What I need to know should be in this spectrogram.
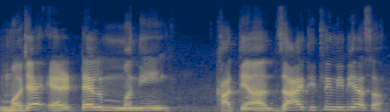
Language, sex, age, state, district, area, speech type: Goan Konkani, male, 45-60, Goa, Bardez, urban, read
